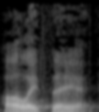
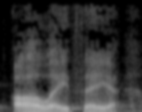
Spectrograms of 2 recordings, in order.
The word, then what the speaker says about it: aletheia: Aletheia, A-L, long E-T-H-E-I-A. Aletheia.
